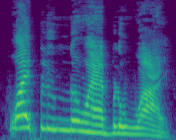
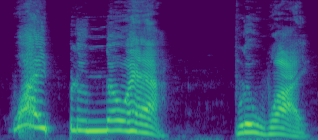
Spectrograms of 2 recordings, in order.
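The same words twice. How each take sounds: First: High, loud broken question; chirpy jumbled future English; future generations speech. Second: High, loud, slow broken words; squeaky mangled future English, words jumbled; future generations speech. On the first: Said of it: "They say that, something like that". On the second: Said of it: "They kind of speak like that". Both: Retold or imitated. Streamer imitating how future generations will talk, squeaky and broken.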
